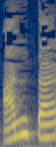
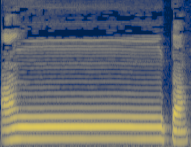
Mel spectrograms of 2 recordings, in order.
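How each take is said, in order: First: The n is pronounced clearly and briefly. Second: The n is nasalized and held long. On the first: The speaker calls it wrong. "আনতা না পড়ে" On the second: The speaker calls it right. "নাকের পাশে নিয়ে গুণনা আদায় করে পড়তে হবে"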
